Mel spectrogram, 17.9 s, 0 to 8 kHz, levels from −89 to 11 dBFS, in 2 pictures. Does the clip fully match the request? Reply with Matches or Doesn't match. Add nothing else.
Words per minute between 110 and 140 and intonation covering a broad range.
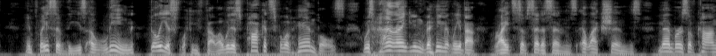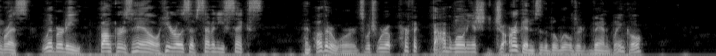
Matches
